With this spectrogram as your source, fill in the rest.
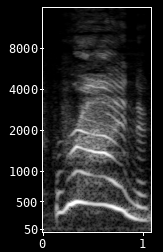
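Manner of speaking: high loud bleated yell. A narrator's reading. Satyr panicking at his friends, bleating. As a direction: cry it out like a panicked goat. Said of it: "Grover bleated".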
